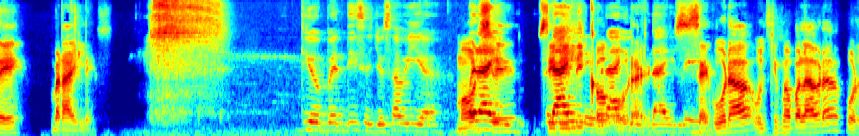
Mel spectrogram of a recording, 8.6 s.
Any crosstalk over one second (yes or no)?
yes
